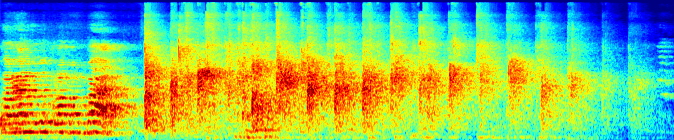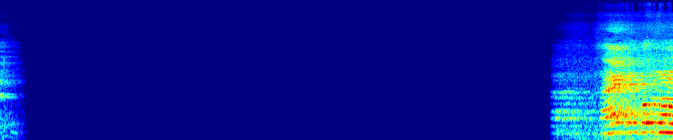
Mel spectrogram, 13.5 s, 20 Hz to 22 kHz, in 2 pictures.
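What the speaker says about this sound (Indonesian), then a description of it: "Tepuk tangan untuk kelompok 4." Classroom clapping for a student group, a few seconds of fairly quick claps with talk around them, fading to silence before a voice returns near the end.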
